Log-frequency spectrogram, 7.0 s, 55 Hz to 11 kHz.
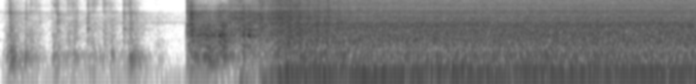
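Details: Freshly rebuilt 429 V8 in a 1968 Ford Thunderbird, cold start after sitting 4–5 days, about 30°F outside, headers under 50°: a few slow cranking beats, then catches and settles into steady even idle; exhaust and engine audible, normal cold start.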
